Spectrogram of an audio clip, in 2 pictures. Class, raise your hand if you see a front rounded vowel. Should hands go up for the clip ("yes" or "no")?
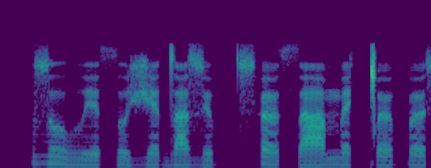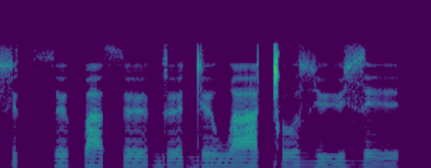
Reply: yes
